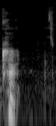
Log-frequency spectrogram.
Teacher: जो ख है वो हमारा अघोष महाप्राण है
